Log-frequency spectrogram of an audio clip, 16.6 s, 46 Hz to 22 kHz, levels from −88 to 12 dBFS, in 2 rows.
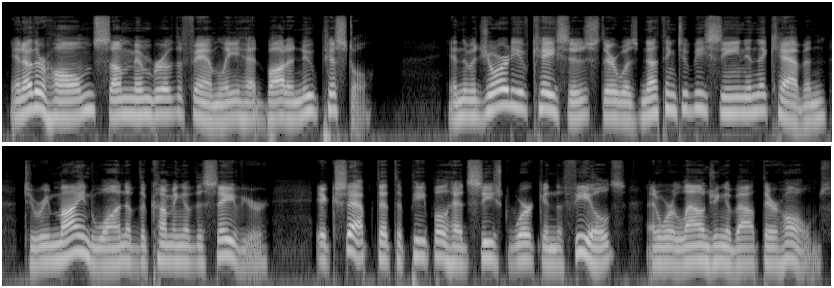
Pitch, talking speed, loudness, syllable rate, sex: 150 Hz, 190 wpm, -18 LUFS, 5.1 syllables/s, male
